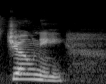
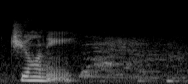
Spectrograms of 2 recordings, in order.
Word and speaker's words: Joni: the journey the journey actually its Joanie I never pronounce Ariella anything right I think I just did that again because I do have a feeling it's Joanie and not Johnny out the journey jeans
